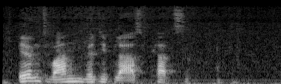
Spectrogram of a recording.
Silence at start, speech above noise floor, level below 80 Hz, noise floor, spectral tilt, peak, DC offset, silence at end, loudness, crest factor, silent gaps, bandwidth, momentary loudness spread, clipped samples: 0.05 s; 24 dB; -46 dBFS; -41 dBFS; -6.5 dB/octave; -2 dBFS; under 0.1%; 0.45 s; -18 LUFS; 18 dB; none; 17 kHz; 9 LU; under 0.1%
